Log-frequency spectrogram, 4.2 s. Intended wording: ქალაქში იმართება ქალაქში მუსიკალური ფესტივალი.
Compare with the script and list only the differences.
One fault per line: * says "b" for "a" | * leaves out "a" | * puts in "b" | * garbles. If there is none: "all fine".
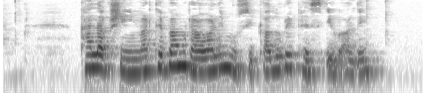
* says "მრავალი" for "ქალაქში"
